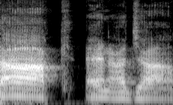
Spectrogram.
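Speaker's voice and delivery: bad, rough, loud roaring scream. Imitating Megatron screaming about Dark Energon: bad Megatron impression screaming. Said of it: "That's a really bad impersonation".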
